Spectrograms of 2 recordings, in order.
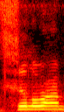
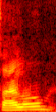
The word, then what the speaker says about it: Siloam: to silom Springs I was always calling it Siloam Springs but a couple of people have uh told me it's pronounced silom so when I get there and ask I'll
